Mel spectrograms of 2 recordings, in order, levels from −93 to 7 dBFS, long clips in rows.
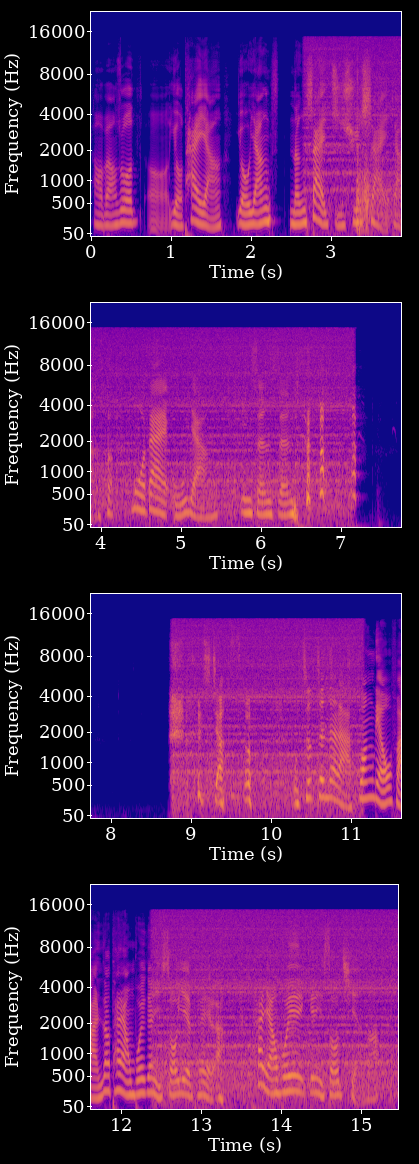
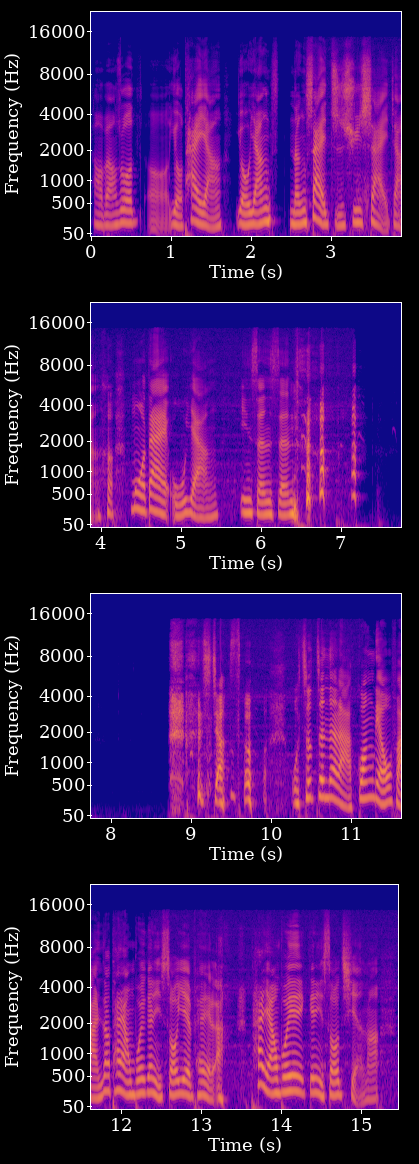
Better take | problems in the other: second | hiss; loud; from 2.5 to 7 s, from 9 to 11 s and from 12 s on; 6 dB below the speech; faint in the second

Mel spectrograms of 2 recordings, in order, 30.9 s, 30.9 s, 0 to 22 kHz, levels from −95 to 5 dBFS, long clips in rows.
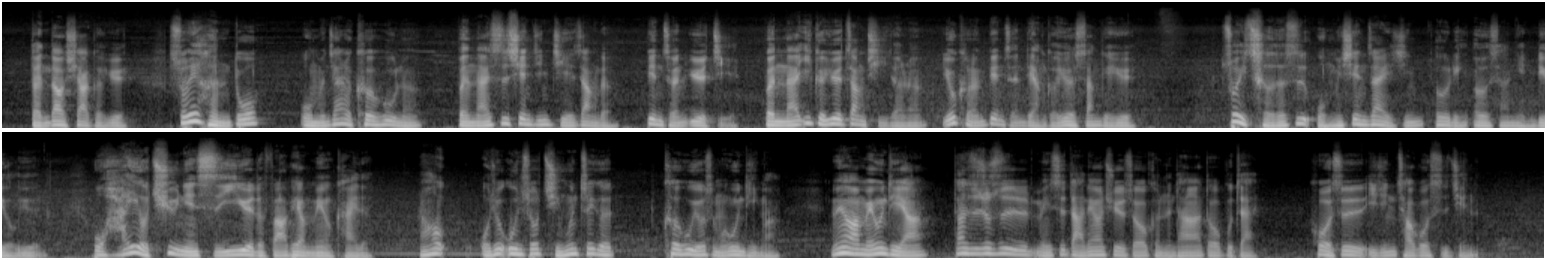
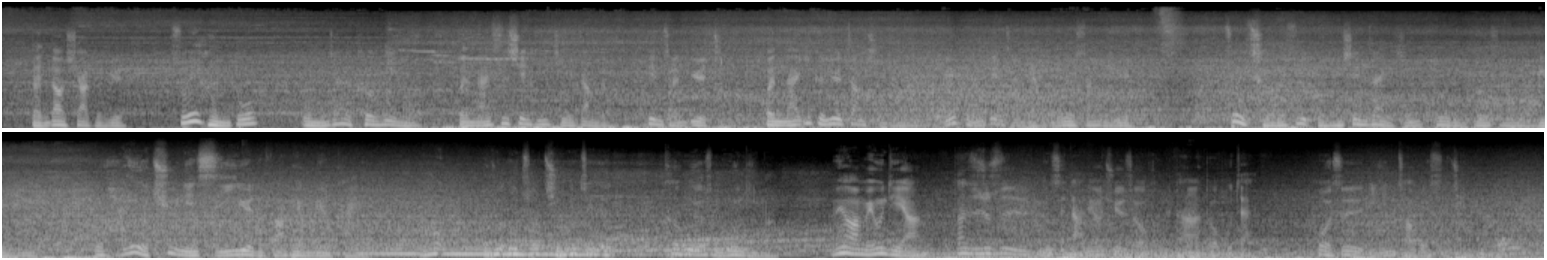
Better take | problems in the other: first | train or aircraft noise; loud; throughout; 1 dB below the speech; faint in the first

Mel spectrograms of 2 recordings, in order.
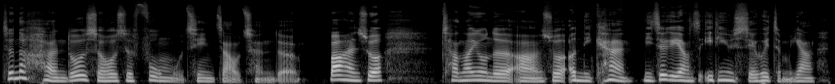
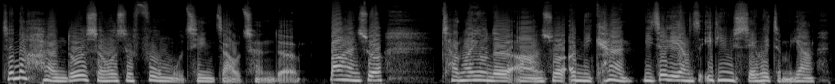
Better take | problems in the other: first | distortion; heavy; 22% of the sound clipped

